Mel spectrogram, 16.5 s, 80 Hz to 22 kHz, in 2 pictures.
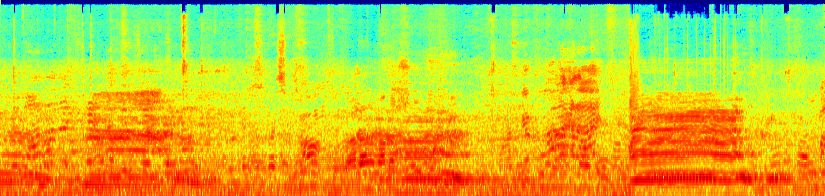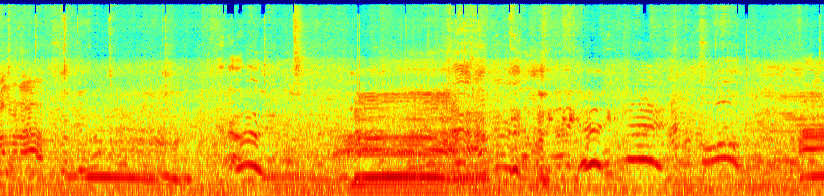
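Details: Sahiwal cattle at a busy Kurigram cattle market in Bangladesh, 31 December 2024, winter. Repeated loud lowing in bursts of about a second, one long full-throated moo near the middle, with buyers and sellers haggling throughout.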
